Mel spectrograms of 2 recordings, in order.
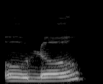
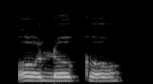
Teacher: So falling example, olo, rising example, oloko.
